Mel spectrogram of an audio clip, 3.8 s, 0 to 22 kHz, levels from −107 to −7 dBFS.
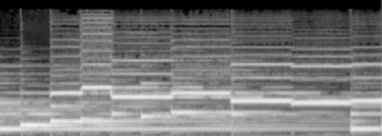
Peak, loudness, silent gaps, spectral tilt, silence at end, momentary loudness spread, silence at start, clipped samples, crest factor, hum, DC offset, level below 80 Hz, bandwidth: -6 dBFS; -17 LUFS; none; -4.5 dB/octave; 0 s; 2 LU; 0 s; under 0.1%; 12 dB; none; 0.1%; -58 dBFS; 16.5 kHz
